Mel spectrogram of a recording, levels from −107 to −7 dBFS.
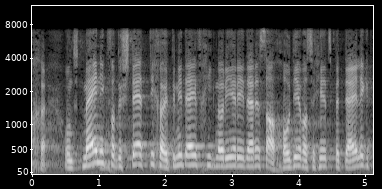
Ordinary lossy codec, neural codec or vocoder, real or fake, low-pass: none; none; real; 7.2 kHz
